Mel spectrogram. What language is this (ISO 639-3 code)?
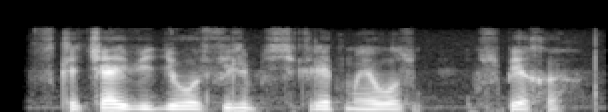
rus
